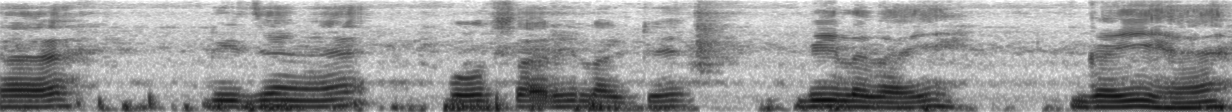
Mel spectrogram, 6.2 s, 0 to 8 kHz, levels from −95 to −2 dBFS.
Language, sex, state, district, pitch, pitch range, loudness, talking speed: Hindi, male, Haryana, Rohtak, 150 Hz, 145-160 Hz, -15 LUFS, 95 wpm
